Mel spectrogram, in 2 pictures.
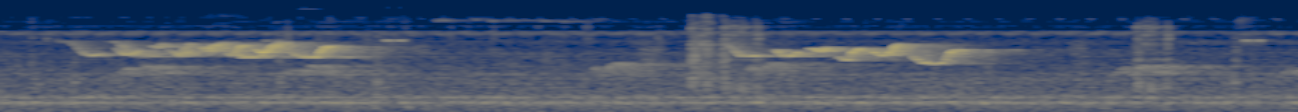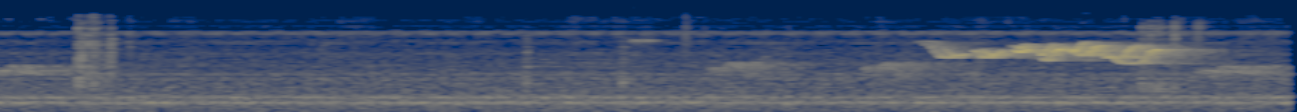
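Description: Large scimitar babbler: three short bursts of quick, warbling high notes with softer lower hoots beneath, spaced several seconds apart, over a steady background hum.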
